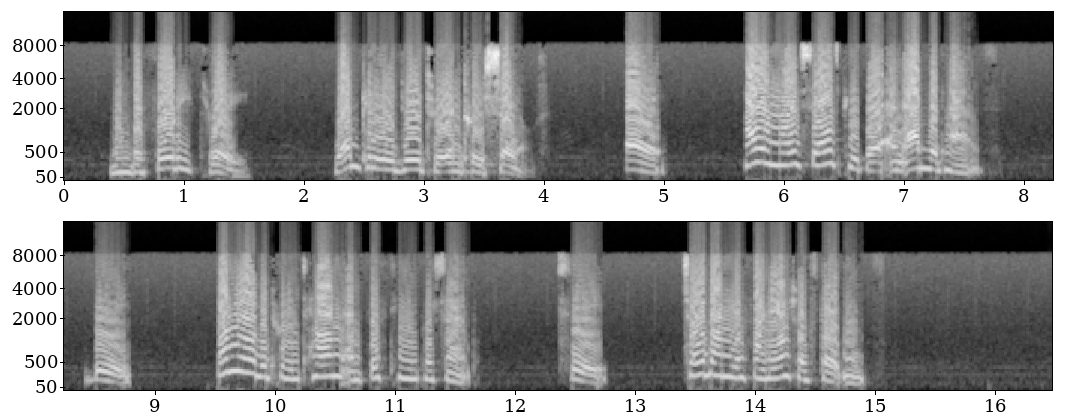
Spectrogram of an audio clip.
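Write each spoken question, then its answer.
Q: What can we do to increase sales?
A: A: Hire more salespeople and advertise.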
